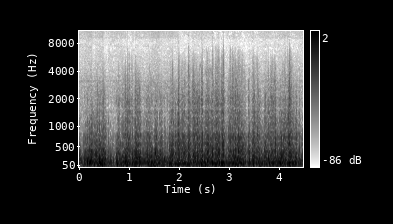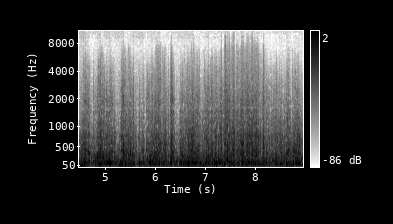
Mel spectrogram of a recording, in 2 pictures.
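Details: Steady low rumbling wind roars across the microphone throughout, with no bird or other animal audible.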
